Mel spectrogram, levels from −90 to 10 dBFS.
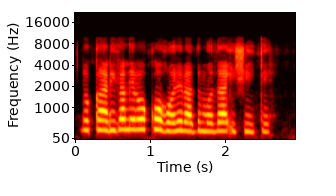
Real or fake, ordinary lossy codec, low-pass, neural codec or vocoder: fake; none; 9.9 kHz; codec, 44.1 kHz, 2.6 kbps, SNAC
